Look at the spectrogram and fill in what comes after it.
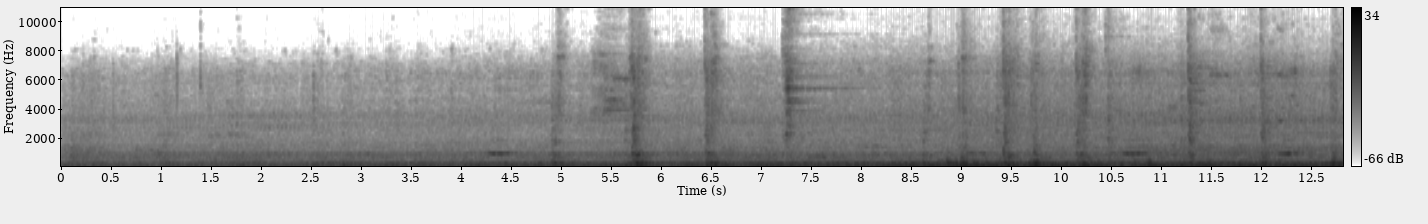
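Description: Local passenger train approaching and running past along the platform track, growing louder through the first half, with a steady low hum and sharp wheel clacks over the rail joints from about five seconds in.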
